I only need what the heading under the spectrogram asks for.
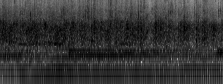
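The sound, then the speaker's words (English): A church audience bursts into sustained applause for people who raised their hands to say yes to Jesus, a dense steady wash of many hands clapping at once, loud and continuous for the whole stretch, with a low organ-like hum holding underneath. “Because every person who clapped did exactly what you did.”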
